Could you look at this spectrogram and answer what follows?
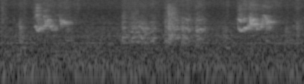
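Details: Pet budgies nibbling wet kale during a bath session: three short warbling chirp bursts over a low rumbling, noisy background.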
